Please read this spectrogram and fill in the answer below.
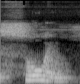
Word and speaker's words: Samhain: E para os bruxos praticantes, a gente usa o nome Samhain, S-A-M-H-I-N, se pronuncia Samhain, tá?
